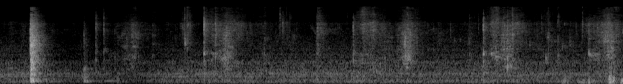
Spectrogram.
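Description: Spatula stirring and scraping prawns, onions and chilli around a stone-coated nonstick wok. There is a sharp knock against the pan about a third of a second in, then a run of short scraping strokes.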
